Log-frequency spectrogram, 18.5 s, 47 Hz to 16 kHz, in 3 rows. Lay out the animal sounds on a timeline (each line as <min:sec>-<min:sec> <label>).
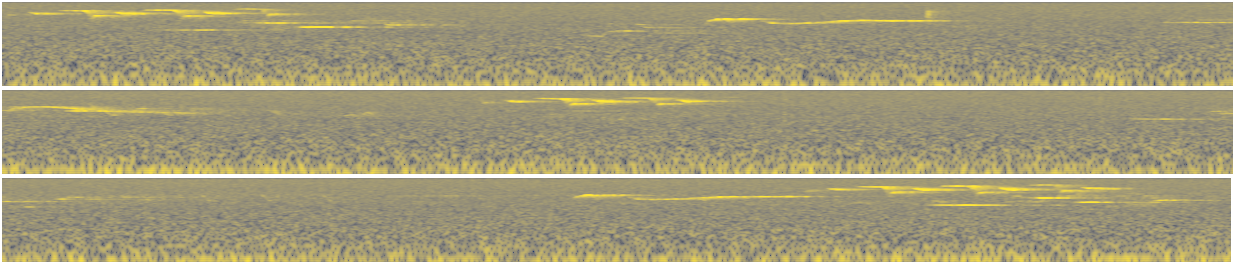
0:00.0-0:01.6 Blackburnian Warbler (Setophaga fusca)
0:00.7-0:02.3 Hermit Thrush (Catharus guttatus)
0:02.9-0:03.5 Wood Thrush (Hylocichla mustelina)
0:03.5-0:04.7 Eastern Wood-Pewee (Contopus virens)
0:05.7-0:07.3 Hermit Thrush (Catharus guttatus)
0:06.1-0:07.2 Eastern Wood-Pewee (Contopus virens)
0:06.4-0:08.1 Scarlet Tanager (Piranga olivacea)
0:08.4-0:09.8 Blackburnian Warbler (Setophaga fusca)
0:11.9-0:13.3 Hermit Thrush (Catharus guttatus)
0:15.0-0:16.5 Eastern Wood-Pewee (Contopus virens)
0:16.3-0:18.1 Blackburnian Warbler (Setophaga fusca)
0:16.8-0:18.3 Hermit Thrush (Catharus guttatus)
